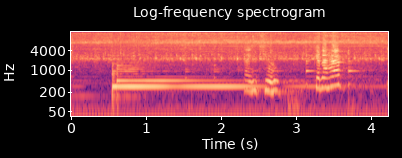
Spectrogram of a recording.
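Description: Violin playing one long bowed note of two strings sounding together, starting suddenly about half a second in and held for nearly two seconds. A woman's voice then starts speaking as the note dies away.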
